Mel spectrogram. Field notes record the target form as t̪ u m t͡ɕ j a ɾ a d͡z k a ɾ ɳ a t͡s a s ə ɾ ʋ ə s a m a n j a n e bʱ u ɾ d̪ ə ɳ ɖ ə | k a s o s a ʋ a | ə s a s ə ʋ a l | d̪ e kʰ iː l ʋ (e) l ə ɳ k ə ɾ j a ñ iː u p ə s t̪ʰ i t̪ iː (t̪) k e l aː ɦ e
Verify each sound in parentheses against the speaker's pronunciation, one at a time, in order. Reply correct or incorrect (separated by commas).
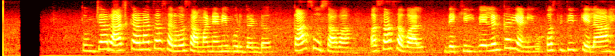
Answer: correct, correct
